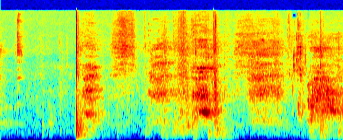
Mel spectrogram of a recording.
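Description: A sharp knock about a second in, then milk glugging out of a plastic gallon jug into a glass in uneven spurts.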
